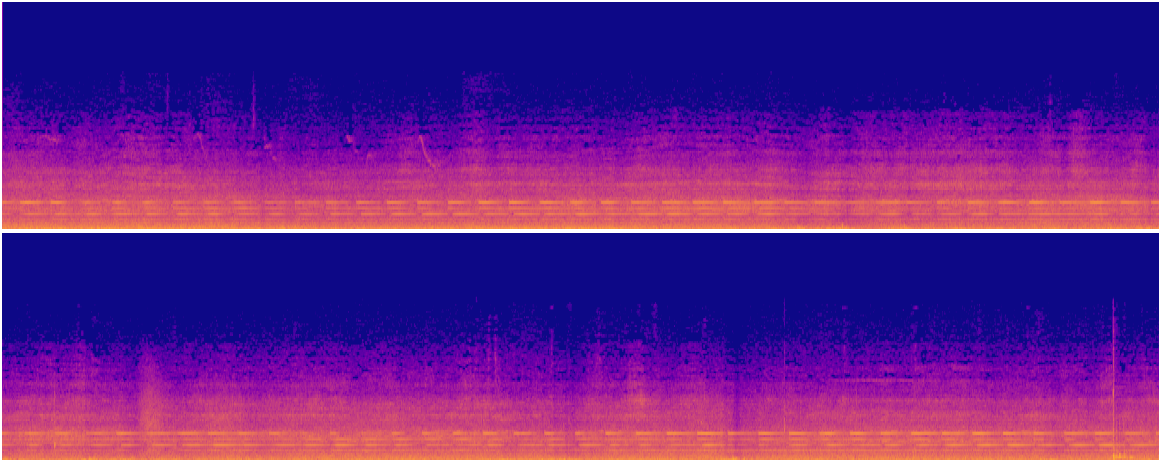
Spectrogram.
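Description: Union Pacific freight train rolling past, mostly double-stacked container cars behind the locomotives: a steady rumble and clatter of wheels on rail, with steady high-pitched tones running over it.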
